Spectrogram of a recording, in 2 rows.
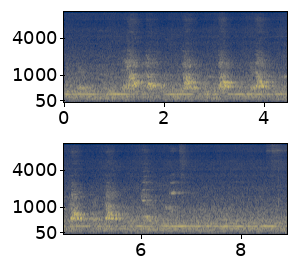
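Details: Adoptable terrier filmed 27 September 2015, barking in a steady run of six or seven harsh barks roughly every 0.7 seconds, then a brief higher squeak, with a continuous background hum.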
